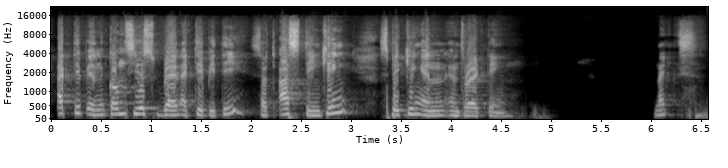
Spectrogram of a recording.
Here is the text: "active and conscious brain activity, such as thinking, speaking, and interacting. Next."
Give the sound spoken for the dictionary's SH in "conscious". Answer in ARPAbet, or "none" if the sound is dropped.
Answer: S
